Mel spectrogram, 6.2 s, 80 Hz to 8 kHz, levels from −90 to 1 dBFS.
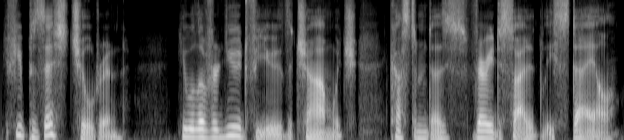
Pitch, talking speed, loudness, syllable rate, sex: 140 Hz, 175 wpm, -20 LUFS, 5.3 syllables/s, male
